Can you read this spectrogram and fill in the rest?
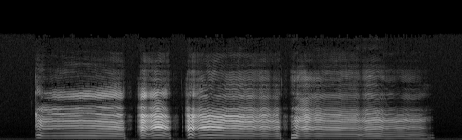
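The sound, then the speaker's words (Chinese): A baby who has rolled off a bed and ended up underneath it cries in loud, high-pitched wails: a long sustained cry, a short broken sob, then two more drawn-out wails with wavering pitch. No talking is heard over it. “床底下也有个小声音开始哭起来。原来呀，宝宝从床上滚了下来，又滚到了床底下。”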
